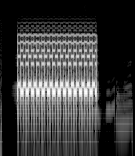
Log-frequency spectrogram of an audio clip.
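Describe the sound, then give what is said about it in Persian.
A telephone rings once in a loud, steady one-second burst of rapidly trilling bell tones, then stops, leaving near silence behind it. “ببخشید من این تلفن رو جواب میدم”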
